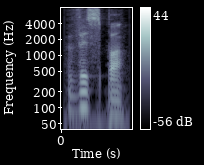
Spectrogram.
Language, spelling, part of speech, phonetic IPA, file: Polish, wyspa, noun, [ˈvɨspa], Pl-wyspa.ogg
